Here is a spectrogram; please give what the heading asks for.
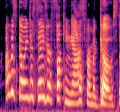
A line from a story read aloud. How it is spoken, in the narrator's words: I yell at Niall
